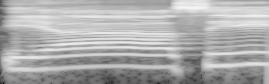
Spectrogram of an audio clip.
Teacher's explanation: ইয়া এর মধ্যে এক আলিফ টান দিব, সিনের মধ্যে আমরা চার আলিফ টান দিব।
